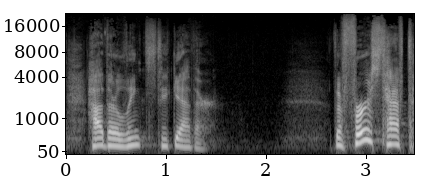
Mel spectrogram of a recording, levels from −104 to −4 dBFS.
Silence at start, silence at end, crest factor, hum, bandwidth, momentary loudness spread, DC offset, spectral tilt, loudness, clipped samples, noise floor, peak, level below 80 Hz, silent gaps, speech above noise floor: 0.05 s; 0 s; 22 dB; none; over 20 kHz; 15 LU; under 0.1%; -5 dB/octave; -31 LUFS; under 0.1%; -80 dBFS; -10 dBFS; -78 dBFS; none; 49 dB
